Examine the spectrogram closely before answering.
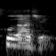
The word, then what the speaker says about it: Schoology: And there are other lecturers who use Schoology. Okay, that's how it's pronounced, Schoology, yes.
